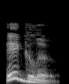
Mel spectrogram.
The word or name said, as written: igloo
